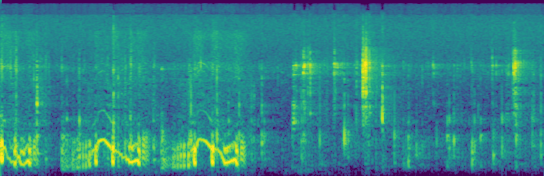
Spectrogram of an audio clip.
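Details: Group of pigeons in the morning, giving low rolling coos in looping, wavering phrases for a few seconds, then quieter with scattered tapping and rustling.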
